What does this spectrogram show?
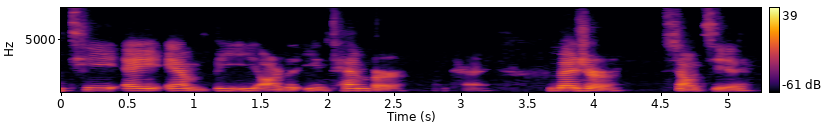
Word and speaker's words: timbre: Timbre 这个字非常非常重要，就是尤其我们在讲音色的时候，我们都讲这个字是比较难念，是 timbre，它不是 timbre，大家要稍微注意一下，是 timbre，它是念成 tamber 的音 timbre。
